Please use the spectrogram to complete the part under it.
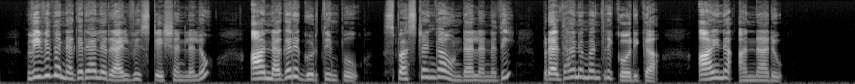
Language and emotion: Telugu, neutral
